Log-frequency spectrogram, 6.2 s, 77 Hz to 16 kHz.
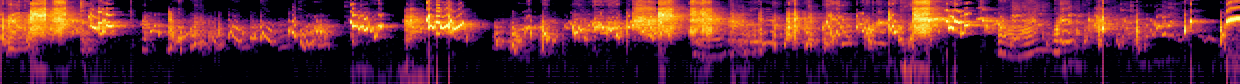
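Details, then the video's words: Domestic budgies in a flock giving rapid, harsh chatter and squawks mixed with short whistled notes, bursts separated by brief pauses, with a rising whistle at the end. "9 hours of budgie sounds to keep your pets in happy bird company"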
